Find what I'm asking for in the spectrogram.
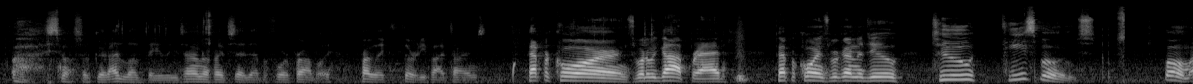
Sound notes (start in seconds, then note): none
